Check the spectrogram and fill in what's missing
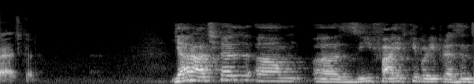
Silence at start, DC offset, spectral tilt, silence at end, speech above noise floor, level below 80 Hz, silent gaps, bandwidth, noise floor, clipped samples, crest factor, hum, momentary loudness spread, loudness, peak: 0 s; under 0.1%; -6.5 dB/octave; 0 s; 37 dB; -56 dBFS; none; 8.8 kHz; -54 dBFS; under 0.1%; 18 dB; none; 10 LU; -17 LUFS; 0 dBFS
